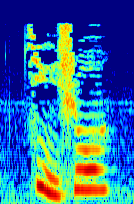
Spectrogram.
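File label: "据说", Mandarin Chinese; chinese-flashcards; hsk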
